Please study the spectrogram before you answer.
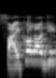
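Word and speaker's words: psychology: उदाहरण के तौर पर फिनोमिना में पी साइलेंट है, ऑनेस्ट में एच साइलेंट है, लिसन में टी साइलेंट है, साइकोलॉजी में पी साइलेंट है, वॉक में एल साइलेंट है, नाइफ में के साइलेंट है।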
